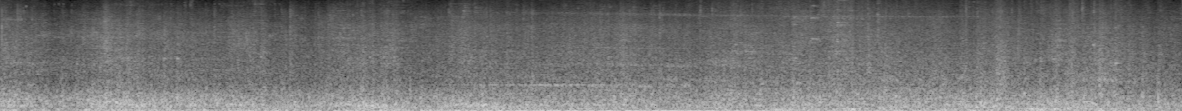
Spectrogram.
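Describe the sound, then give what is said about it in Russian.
Train on the rails: a loud, continuous rumble with a rhythmic clatter of wheels, holding steady for about twelve seconds. “Видит приближающийся поезд и цепляется за него.”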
